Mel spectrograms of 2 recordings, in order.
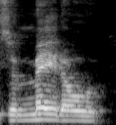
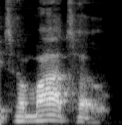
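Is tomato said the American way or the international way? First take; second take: American; international. First: It is said with an American pronunciation. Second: It is said with a non-American pronunciation. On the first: "in America you say tomato" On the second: "in international you say tomato"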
